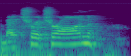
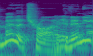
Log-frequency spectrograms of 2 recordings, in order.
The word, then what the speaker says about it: Metatron: Metratron? It's spelt Metratron there too. Oh my god, that's a big typo. I'm not crazy, right? It's the Metatron.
